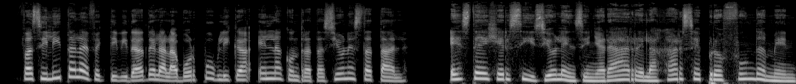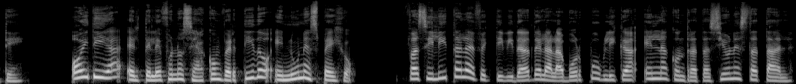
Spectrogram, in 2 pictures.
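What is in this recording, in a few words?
Spanish Latin America female narrative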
